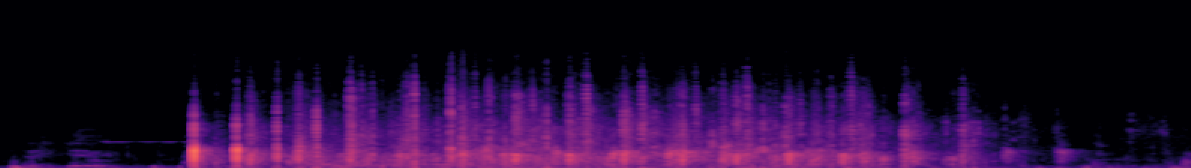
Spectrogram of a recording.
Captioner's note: audience applause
